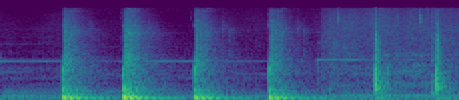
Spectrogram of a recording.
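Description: A fist knocking on an apartment door: four firm knocks about a third of a second apart, then a lighter knock near the end.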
